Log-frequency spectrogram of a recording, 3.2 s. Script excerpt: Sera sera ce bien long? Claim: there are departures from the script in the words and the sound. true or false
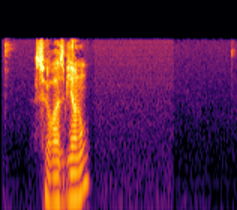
true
